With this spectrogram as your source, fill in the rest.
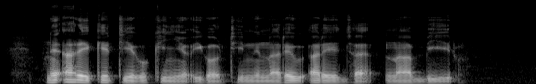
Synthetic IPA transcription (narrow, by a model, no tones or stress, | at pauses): neʔaɾeketieɣokiɲɔ̰ʔiɣɔtʰinenaɾʔeuʔaɾed͡ʒanabiːɾu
